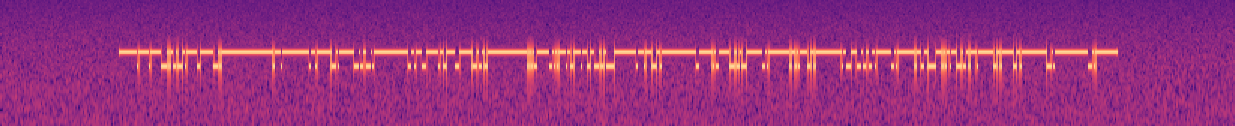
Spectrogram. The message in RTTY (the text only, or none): VHKQH HPMWM VSRWU TKNVB MGJPA PGUTF KPPHH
